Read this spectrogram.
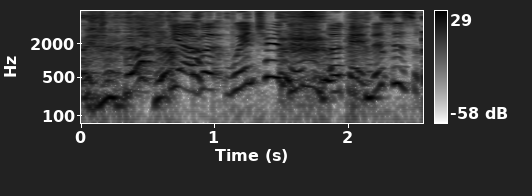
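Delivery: laughing through the words, pitch up; amused, half-laughing reply. Real, not acted. Laughing reaction to "winter.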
